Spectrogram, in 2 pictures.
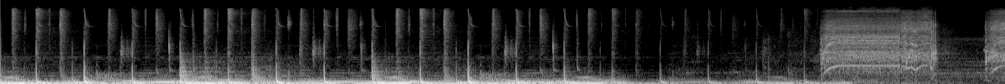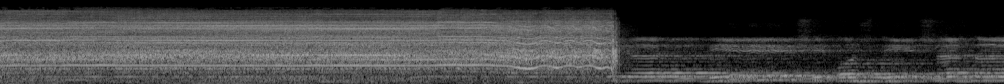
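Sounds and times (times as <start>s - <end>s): power tool motor whining: 8.2s - 16.4s.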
